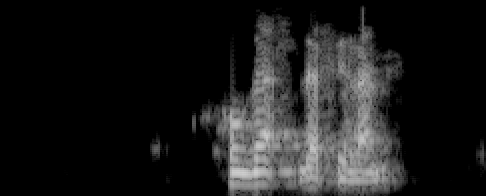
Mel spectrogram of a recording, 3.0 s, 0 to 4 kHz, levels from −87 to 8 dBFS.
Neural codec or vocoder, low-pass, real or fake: none; 3.6 kHz; real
